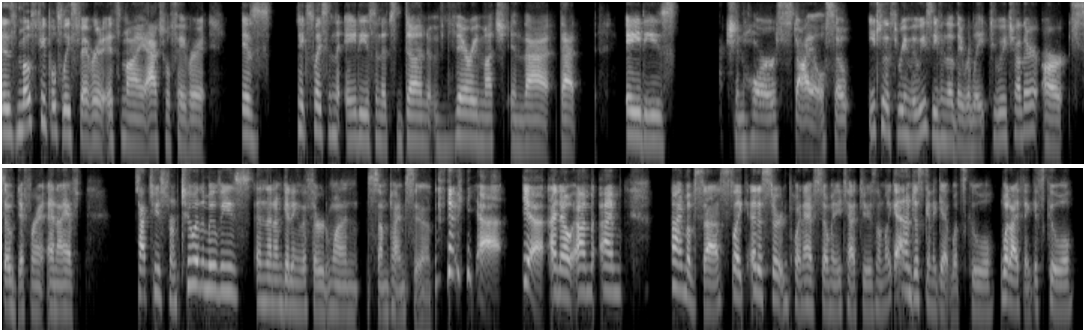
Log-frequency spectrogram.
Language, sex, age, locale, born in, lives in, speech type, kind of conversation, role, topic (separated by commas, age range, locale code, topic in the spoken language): English, female, 40-44, en-US, United States, United States, conversation, podcast, guest, How can a movie leave a lasting impact on your life or perspective?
